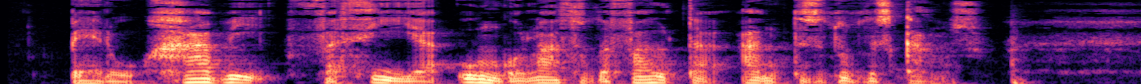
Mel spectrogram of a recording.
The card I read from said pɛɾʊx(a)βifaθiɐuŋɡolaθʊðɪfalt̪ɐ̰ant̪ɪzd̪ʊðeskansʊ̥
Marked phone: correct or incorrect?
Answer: correct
